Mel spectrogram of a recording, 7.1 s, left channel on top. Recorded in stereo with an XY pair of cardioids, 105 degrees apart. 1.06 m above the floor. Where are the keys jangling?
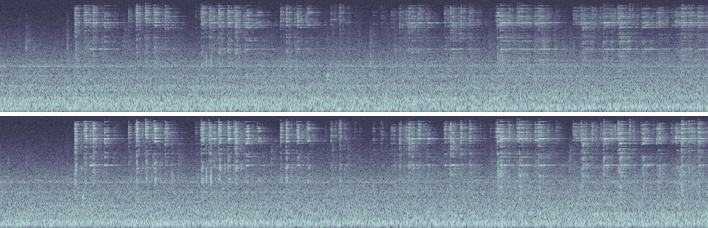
50° right, 7 m; by 7.1 s 55° right, 11.5 m.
